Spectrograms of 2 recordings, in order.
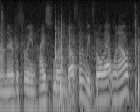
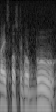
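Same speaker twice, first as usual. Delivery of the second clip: ordinary talk, nothing marked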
